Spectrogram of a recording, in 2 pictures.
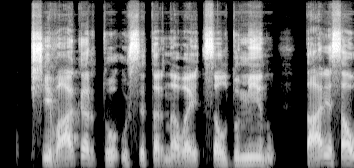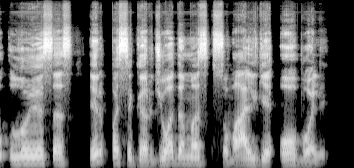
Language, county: Lithuanian, Alytus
